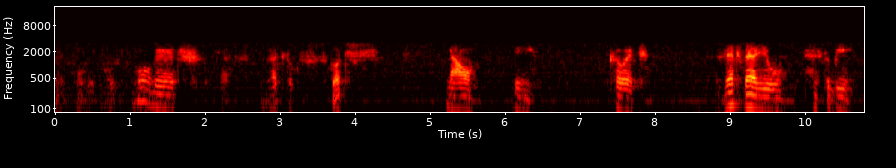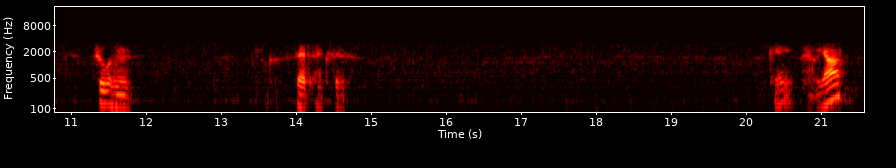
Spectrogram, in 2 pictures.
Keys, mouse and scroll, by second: 0.0-0.6 scroll up 1, 1.3-1.9 scroll up 2, 5.8 click, 6.4 click, 9.2 KP_1, 12.9 click, 15.0 click, 15.5 scroll up 1, 16.0-16.6 scroll up 2, 16.6 scroll down 1, 20.6 scroll up 1.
